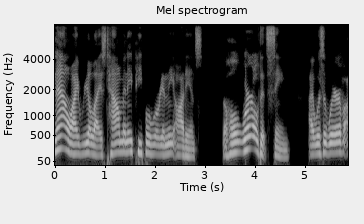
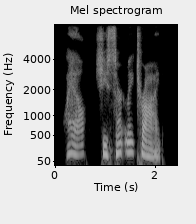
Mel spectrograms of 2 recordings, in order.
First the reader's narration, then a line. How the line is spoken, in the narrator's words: his mother whispered back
